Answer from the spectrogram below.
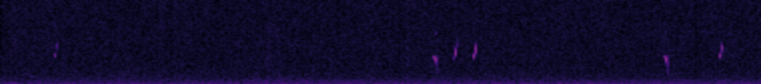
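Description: Short, high bird chirps come in scattered bursts, a quick cluster of three near the middle and two more toward the end, faint and distant over a steady hiss of background noise.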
